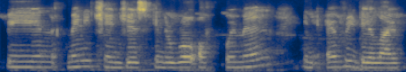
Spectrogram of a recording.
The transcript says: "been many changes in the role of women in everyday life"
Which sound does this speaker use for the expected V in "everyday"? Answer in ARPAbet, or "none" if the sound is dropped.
V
